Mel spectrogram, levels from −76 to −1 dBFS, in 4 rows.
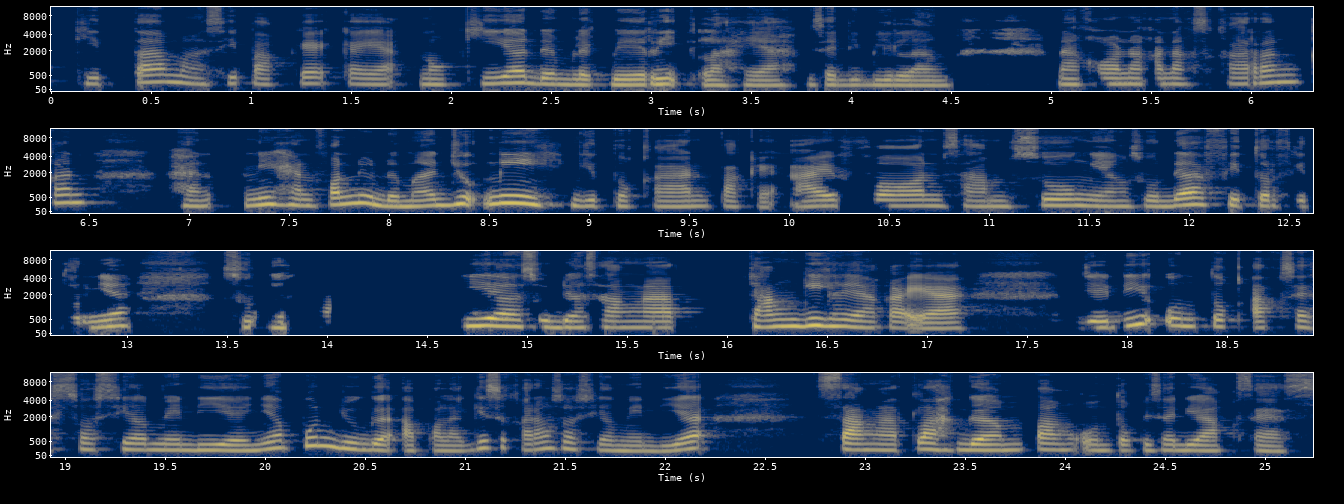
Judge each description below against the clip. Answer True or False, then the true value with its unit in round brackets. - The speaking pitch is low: False (195 Hz)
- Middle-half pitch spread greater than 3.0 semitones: False (2.7 semitones)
